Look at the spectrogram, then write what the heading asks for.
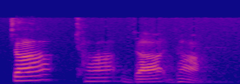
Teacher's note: चा वर्ग का उच्चारण स्थान तालु। तो ये चा वर्ग के सभी अक्षर हैं, इनका उच्चारण स्थान तालु होगा।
